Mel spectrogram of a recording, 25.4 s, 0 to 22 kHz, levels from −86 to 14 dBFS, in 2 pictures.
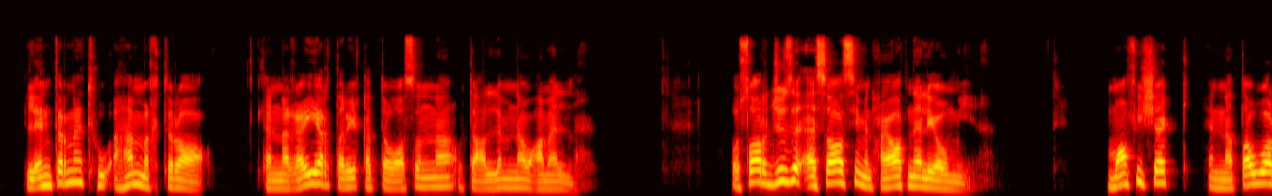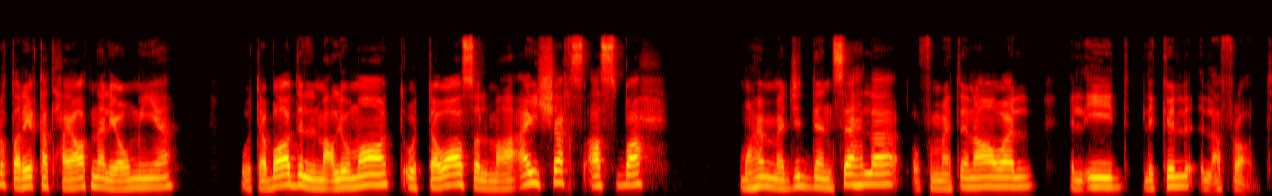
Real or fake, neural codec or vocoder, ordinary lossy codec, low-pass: real; none; none; 10.8 kHz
